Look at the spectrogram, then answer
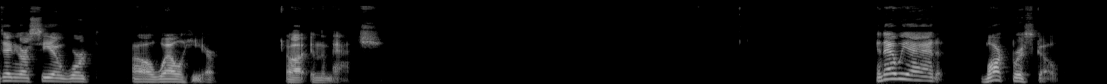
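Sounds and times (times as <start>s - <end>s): faint click: 7.0s - 7.6s.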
